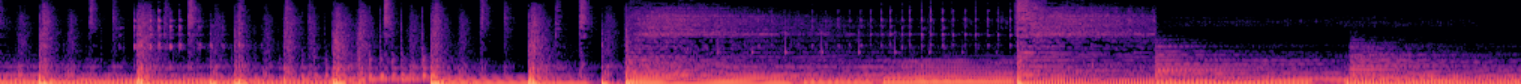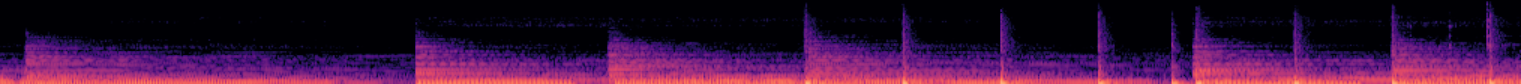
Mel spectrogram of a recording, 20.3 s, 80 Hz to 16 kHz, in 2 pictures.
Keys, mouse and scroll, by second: 0.6 middle click, 0.8 scroll up 1, 1.2 click, 1.8 alt+z, 2.1 middle click, 2.2-2.7 scroll up 1, 2.7 click, 5.6 middle click, 5.9 ctrl+z, 6.2 shift+middle click, 6.4 alt+z, 6.7 ctrl+click, 7.2 middle click, 8.1 ctrl+z, 8.3 ctrl+z, 9.2 ctrl+click, 9.6 alt+middle click, 10.0 alt+z, 10.4 ctrl+s, 10.7 alt+z, 11.0-12.2 shift+middle drag, 12.2 alt+z, 12.6 ctrl+s, 12.8 click, 13.6-15.3 middle drag, 15.3 3, 15.4 click, 15.8 middle click, 16.3 i, 17.5 Tab, 17.6-18.4 middle drag, 18.4 Tab, 18.4-19.7 middle drag, 19.7 click, 20.1 ctrl+z.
